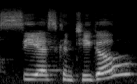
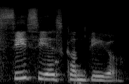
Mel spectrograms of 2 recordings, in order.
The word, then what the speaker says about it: CCS Contigo: Like you have a new book called CS Contigo, correct? Is that the correct pronunciation? Almost, yes. It's CCS Contigo.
